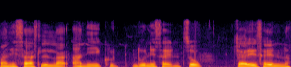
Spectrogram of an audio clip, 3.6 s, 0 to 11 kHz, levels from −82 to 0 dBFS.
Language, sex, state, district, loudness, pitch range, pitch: Marathi, male, Maharashtra, Solapur, -19 LUFS, 115-130 Hz, 120 Hz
